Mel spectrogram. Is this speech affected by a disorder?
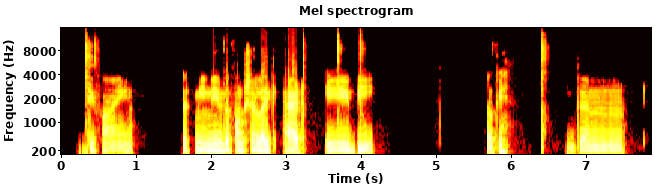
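No.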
